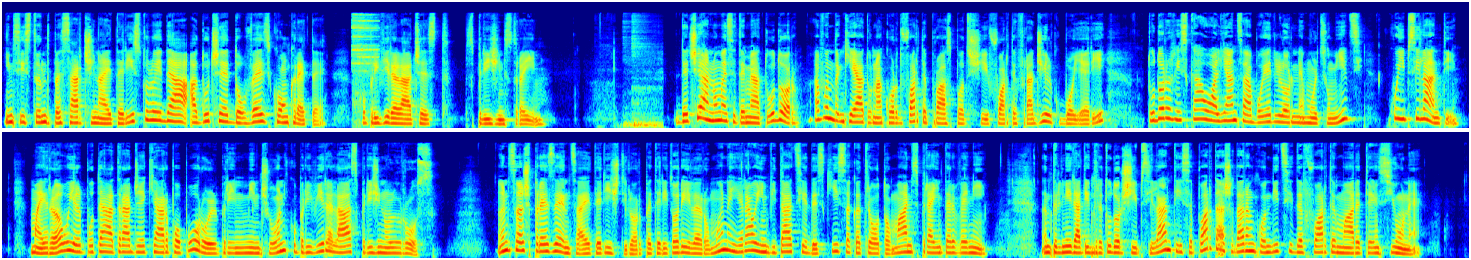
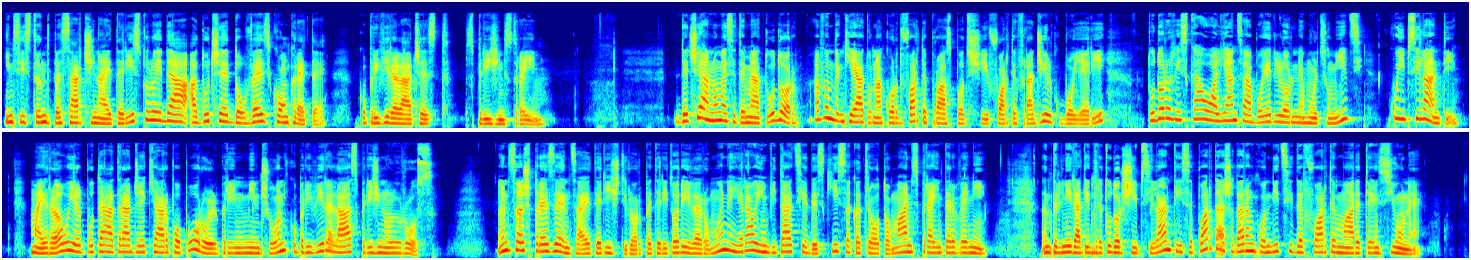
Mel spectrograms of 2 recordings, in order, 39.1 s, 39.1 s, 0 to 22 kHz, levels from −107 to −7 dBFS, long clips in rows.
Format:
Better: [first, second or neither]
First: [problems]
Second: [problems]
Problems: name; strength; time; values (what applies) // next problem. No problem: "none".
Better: second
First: clattering dishes; noticeable; at 4.5 s; peak 7 dB below the speech // keyboard typing; faint; at 8.5 s; peak 15 dB below the speech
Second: none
